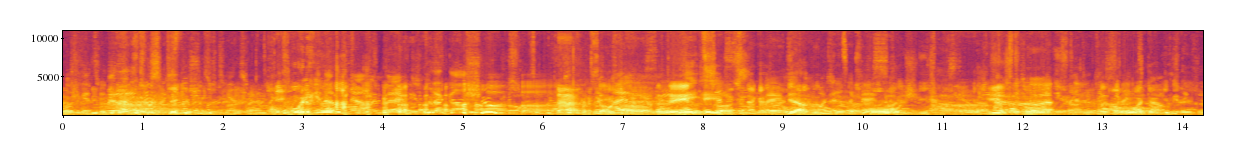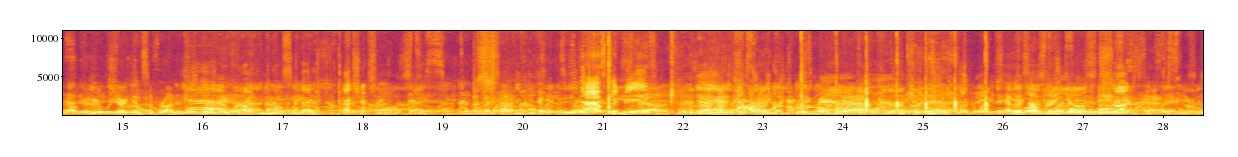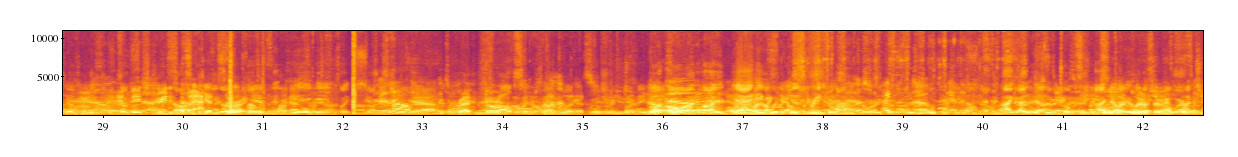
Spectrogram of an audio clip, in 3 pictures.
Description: crowds; Street Hoops; XBOX

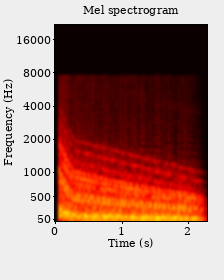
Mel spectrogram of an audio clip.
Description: power down; Soldier Of Fortune II Double Helix; XBOX

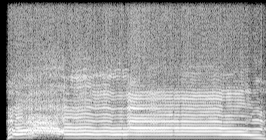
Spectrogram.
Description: writhe, pain death, male

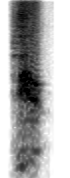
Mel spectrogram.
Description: jump; Star Wars Jedi Knight II Jedi Outcast; XBOX; weequay

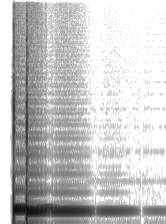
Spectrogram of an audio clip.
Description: imprtant item; Pirates Of The Caribbean

